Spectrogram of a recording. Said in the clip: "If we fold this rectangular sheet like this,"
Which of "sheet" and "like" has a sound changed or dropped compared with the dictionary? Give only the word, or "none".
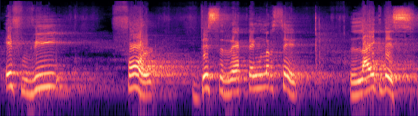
sheet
